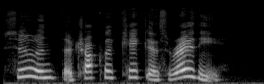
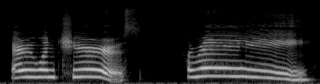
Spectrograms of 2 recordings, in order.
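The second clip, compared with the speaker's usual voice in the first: slow, higher prize-giving announcement; grand announcement; 4 semitones higher, slower than usual. Acted. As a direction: announce the winner with ceremony. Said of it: "she makes an announcement".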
